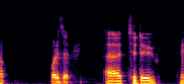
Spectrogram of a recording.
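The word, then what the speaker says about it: Teux Deux: favorite is IOS app what is it uh to do and it's spelled t-e-u-x-d-e-u-x it's a to-do list it's by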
